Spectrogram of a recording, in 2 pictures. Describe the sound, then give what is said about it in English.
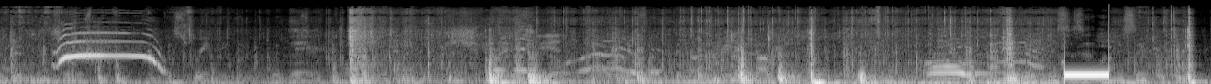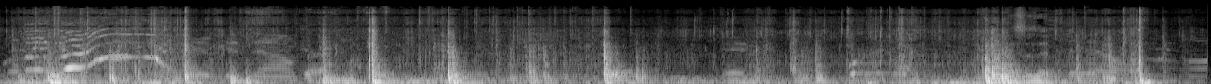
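Hail pounds hard against a car's windows on a highway, smashing out the windshield and side windows, in a dense, irregular barrage of loud cracks and thuds, while voices cry out in alarm over the din. “No, it smashed all the windows of the car.”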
